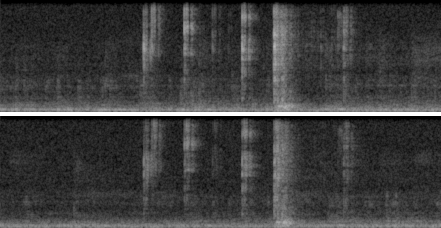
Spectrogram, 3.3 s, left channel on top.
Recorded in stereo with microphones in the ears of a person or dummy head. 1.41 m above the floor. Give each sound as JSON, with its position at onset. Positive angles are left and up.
{"t": 1.1, "sound": "a crack", "side_deg": 50, "distance_m": 4.5}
